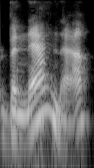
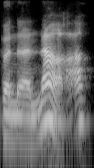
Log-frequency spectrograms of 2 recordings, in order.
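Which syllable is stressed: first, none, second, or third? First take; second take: second; third. First: The stress is on the second syllable. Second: The stress is on the third syllable. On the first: The speaker calls it right. "It's number two" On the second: The speaker calls it wrong. "syllable three"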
